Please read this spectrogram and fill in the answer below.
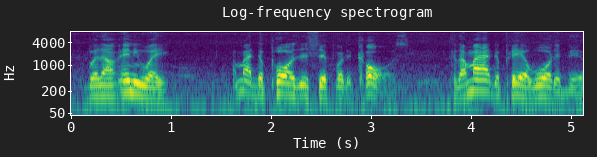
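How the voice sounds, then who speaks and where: A fairly high-pitched man with vocal fry, lively intonation and a fairly quick pace. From New York City, the Bronx. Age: 60s. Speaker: family member interviewee. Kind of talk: casual chat.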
